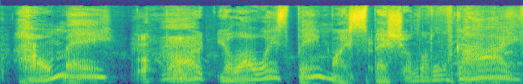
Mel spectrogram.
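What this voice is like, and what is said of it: Marge Simpson cartoon voice impression. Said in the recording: “best impersonations ... for Marge Simpson”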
